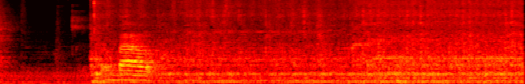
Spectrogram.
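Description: A stand mixer whirs steadily.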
